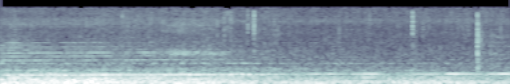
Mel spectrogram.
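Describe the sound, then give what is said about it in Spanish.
Heavy rain pours down outside a church portico, a dense, steady hiss that carries on unbroken and evenly loud from start to end. “Ángela, resguardada en el pórtico ante la intensa lluvia que cae”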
